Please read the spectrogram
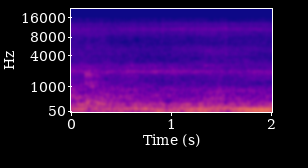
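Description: Street traffic passing close by: the low hum of car and motorcycle engines with tyre noise, growing louder toward the end as a vehicle approaches.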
